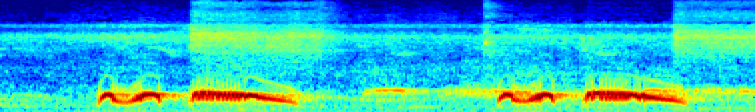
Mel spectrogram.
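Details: Spotted dove coos to lure wild doves. Two deep phrases, each a short wavering note and a longer downward-sliding coo, a quiet flat note between them, and faint high hissing.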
